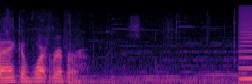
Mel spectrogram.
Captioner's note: buzzer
